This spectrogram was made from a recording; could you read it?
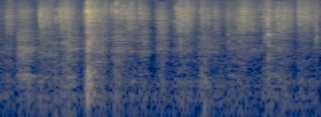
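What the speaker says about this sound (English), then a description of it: "The dogs are breathing heavily." Dogs pant heavily nearby in fast, breathy rhythmic huffs, with one sharper yip-like sound partway through, fairly quiet and with no talking.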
